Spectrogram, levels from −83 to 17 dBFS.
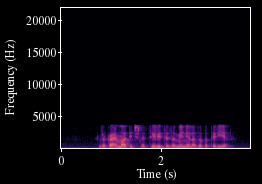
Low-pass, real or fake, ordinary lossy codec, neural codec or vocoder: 3.6 kHz; real; none; none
